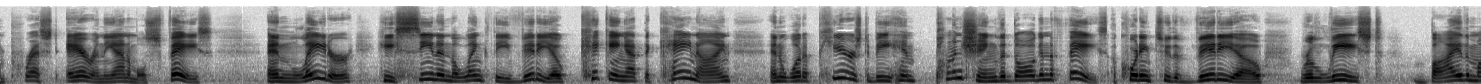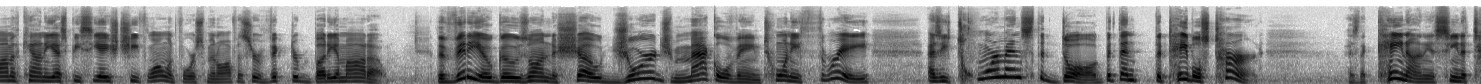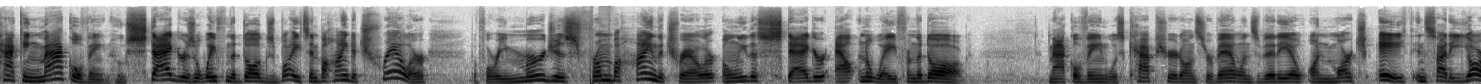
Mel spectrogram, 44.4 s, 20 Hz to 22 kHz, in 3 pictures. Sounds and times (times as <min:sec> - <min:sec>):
Speech: 0:00.0 - 0:23.5, 0:24.1 - 0:27.4, 0:28.3 - 0:39.3, 0:40.1 - 0:44.4.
